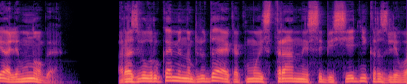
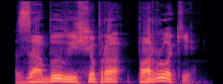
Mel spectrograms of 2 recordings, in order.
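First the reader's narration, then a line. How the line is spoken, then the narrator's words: Old man's snort. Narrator (Russian): хмыкнул старик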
